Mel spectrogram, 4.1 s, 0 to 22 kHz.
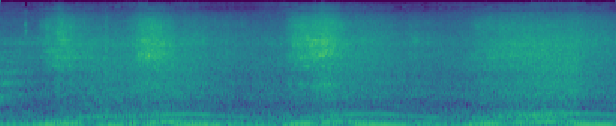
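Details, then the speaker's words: Hurricane-flooded Nissan 300ZX; engine fires up and revs cleanly through three blips, rising and settling evenly with no misses or knocks. Normal idle and rev. "I mean, it sounds good. Sounds great. Runs great."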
